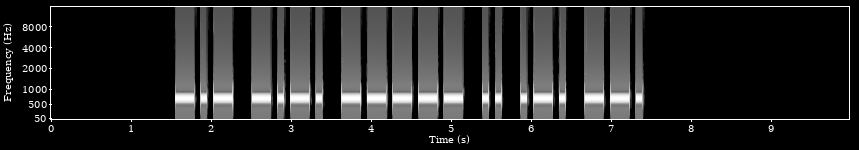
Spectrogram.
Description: Morse code, heard as a keyed tone, about 15 wpm, 700 Hz. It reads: KC0IRG
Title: USA Call Signs - 6 Characters - Repeated 2x - 15wpm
